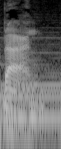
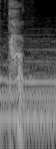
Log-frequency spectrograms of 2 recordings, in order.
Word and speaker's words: đạn: Thạch đúng ra phải đọc là đạn, khi chỉ đơn vị đo lường, nhưng ta vẫn quen đọc là thạch.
